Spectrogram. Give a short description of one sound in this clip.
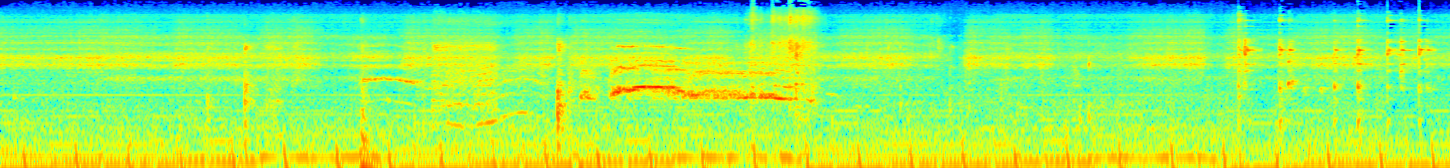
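A metal spoon clinks and scrapes against a plate.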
